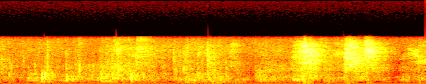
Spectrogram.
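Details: Shiba Inu puppies fighting grumble and growl low, then break into sharp, high yelps near the end.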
